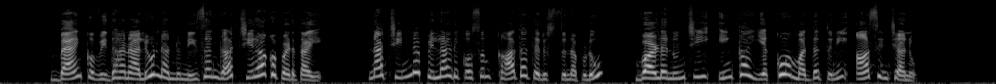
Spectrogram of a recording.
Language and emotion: Telugu, angry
